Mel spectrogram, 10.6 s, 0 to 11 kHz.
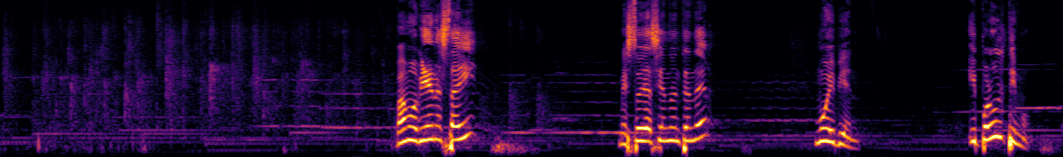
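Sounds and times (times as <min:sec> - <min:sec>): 
church audience applauding: 0:00.0 - 0:05.6
speech: 0:04.0 - 0:04.8, 0:06.2 - 0:07.2, 0:08.2 - 0:08.7, 0:09.7 - 0:10.4.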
